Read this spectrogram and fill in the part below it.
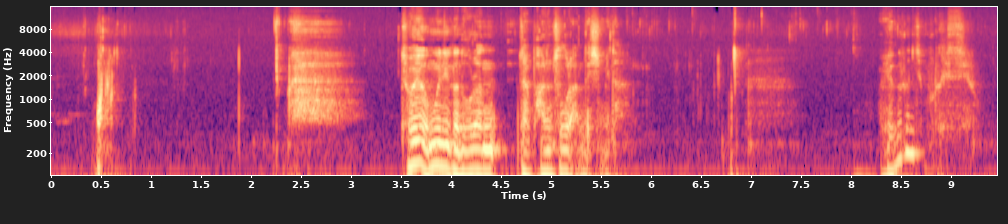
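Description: A man slurps and chews food noisily close to a microphone.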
